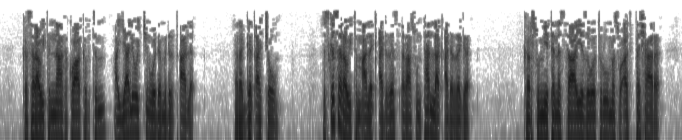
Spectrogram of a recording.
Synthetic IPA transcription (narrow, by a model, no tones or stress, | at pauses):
kʰəsəɾawit̪ɨnːakʰəkʰoakʰɨβt̪ʰɨmʔa̰jːalewo̞t͡ʃːɪnwɔd̪əmɨd̪ɨɾt̪ʼalə | ɾəɡət̪ʼat͡ʃːɛwm | ʔɨskʰəsəɾawit̪ʰɨma̰ləkʼad̪ɨɾəsɨɾasunt̪ʰalːakʼad̪ərːəɡə | kʰəʔɨɾsumjɛt̪ʰənəsːajɛzəwɔt̪ʰɨɾuməswaʔat̪ːʰəʃaɾə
